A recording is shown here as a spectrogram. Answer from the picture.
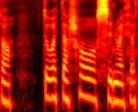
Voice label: "rhos", Welsh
